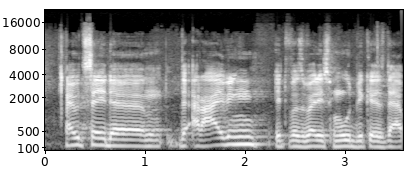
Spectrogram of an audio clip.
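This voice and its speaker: A man talks at a moderate pace in a medium pitch, with a Hungarian accent. Noticeable background noise runs behind him. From Hungary. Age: 30s. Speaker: muay thai trainee. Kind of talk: interview. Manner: halting.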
